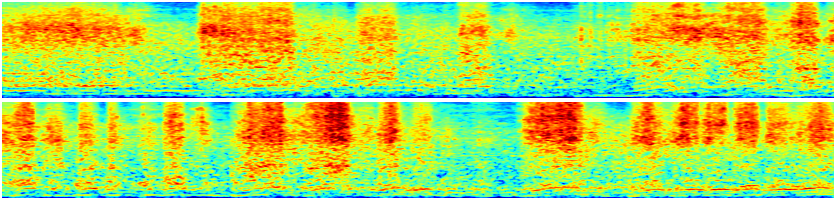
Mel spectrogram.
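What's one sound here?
Huge tyres thud down hard onto dirt after a jump.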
